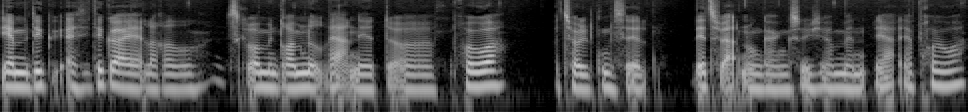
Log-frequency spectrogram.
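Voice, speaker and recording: The sound is dry and close with no echo as a woman with a normal speaking voice talks at a moderate pace, fairly low in pitch, with fairly even intonation. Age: 20s. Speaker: student, listener sharing a dream. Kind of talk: casual interview conversation. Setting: studio.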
